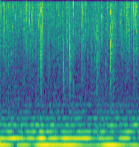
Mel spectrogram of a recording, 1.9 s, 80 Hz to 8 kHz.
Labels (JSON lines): {"label": "biophony, midshipman", "recorder": "SoundTrap 500"}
